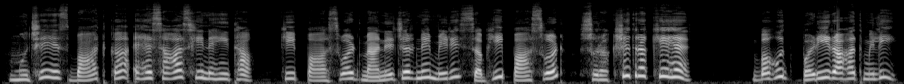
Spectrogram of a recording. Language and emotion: Hindi, surprised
